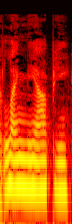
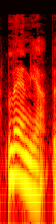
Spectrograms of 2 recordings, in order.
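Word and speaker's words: lagniappe: Langniapi is how I used to say it. That's not how you say it. And they never said anything because they're just so joyful. Lanyap is how you say it.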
